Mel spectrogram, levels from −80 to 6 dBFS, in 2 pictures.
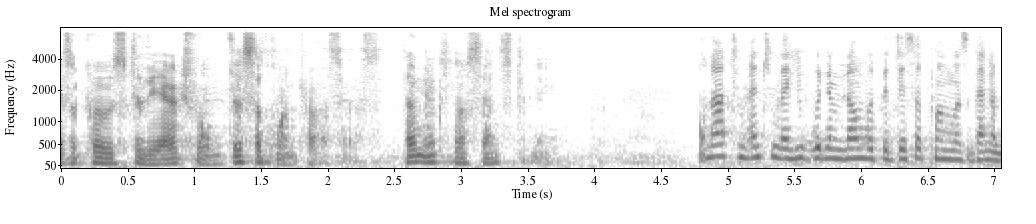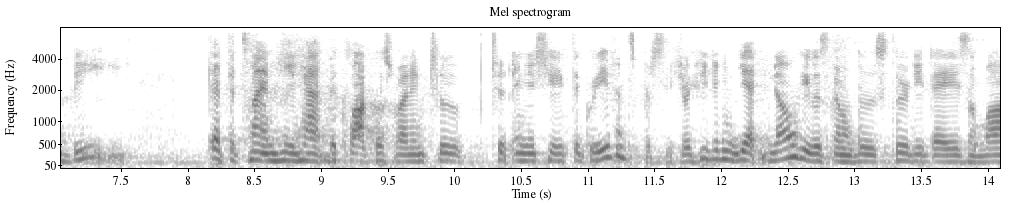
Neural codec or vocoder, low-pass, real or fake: codec, 44.1 kHz, 3.4 kbps, Pupu-Codec; 7.2 kHz; fake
